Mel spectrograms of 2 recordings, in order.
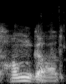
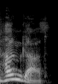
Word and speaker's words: Holmgard: We would say like the home. We would, at least I would pronounce it Holmgard. Well, the L would be present.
